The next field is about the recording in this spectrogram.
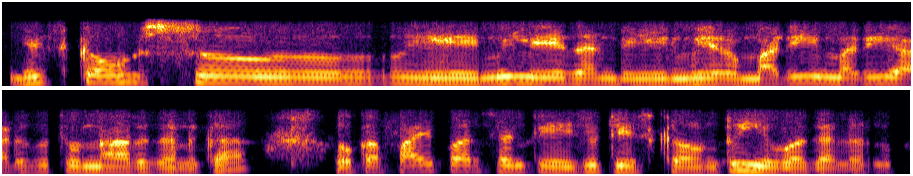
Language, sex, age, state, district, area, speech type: Telugu, male, 60+, Telangana, Warangal, urban, conversation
